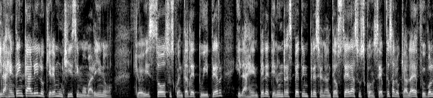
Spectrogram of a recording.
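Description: Lively in intonation, a man with an ordinary speaking voice speaks at a fairly quick pace with a fairly high pitch and very even loudness. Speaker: radio host. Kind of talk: casual chat.

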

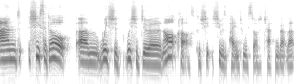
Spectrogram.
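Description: Her pitch medium, a woman speaks with very wide pitch swings. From London suburbs, England. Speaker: painter. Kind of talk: casual interview chat.

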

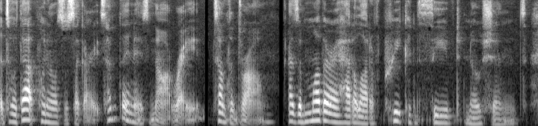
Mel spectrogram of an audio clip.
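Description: A woman with a dark, mellow tone and vocal fry speaks fairly quickly at a fairly low pitch, her pitch swinging very widely. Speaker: mother sharing her illness story. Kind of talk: personal testimony.

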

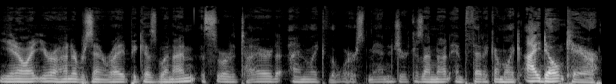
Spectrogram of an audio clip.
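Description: A man speaks at a very fast pace with hardly any pauses. His voice is somewhat breathy. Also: medium pitch for a man, fairly even intonation. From Canada. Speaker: podcast host. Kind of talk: casual interview chat.

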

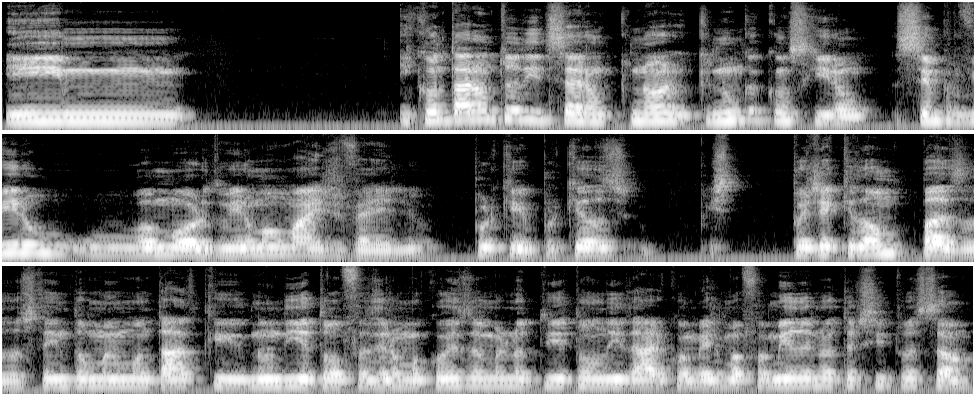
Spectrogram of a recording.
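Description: Here a man talks fairly quickly at a fairly high pitch, in a normal speaking voice. His intonation stays fairly even. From Portugal, Coimbra. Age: 20s. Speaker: church member and designer. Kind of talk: casual interview chat.

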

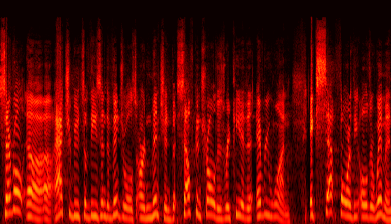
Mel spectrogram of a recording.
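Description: Lively in intonation, a man talks at a fairly quick pace with a high pitch. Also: very clean recording, silent background. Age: 50s. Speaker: pastor. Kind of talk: sermon.

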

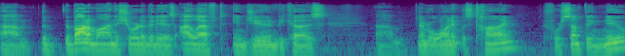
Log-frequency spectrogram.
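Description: With a Midwestern American accent, a man speaks at a fairly slow pace in a very deep, low pitch with ordinary pitch variation. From Kansas (south central, small town). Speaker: podcast host, former teacher turned real estate agent. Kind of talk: solo podcast monologue. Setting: home office. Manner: casual with frequent fillers (um, kinda).

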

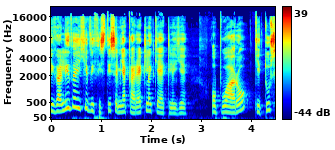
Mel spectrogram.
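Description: A passage is being read aloud. It comes across in a natural voice.

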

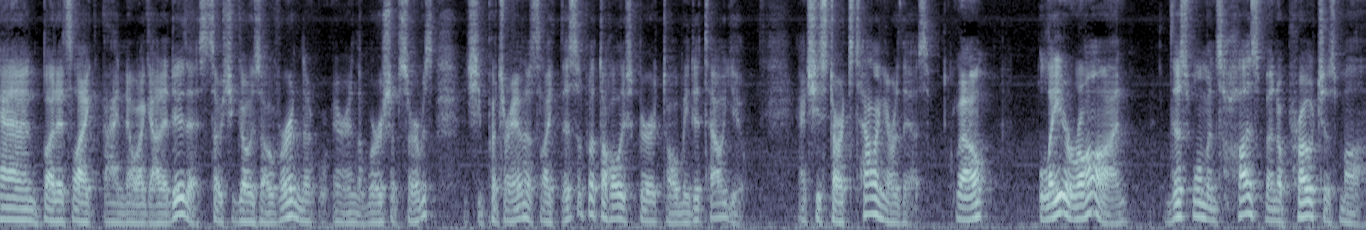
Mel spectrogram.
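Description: A somewhat breathy man speaks at a fairly quick pace, his fairly low pitch making very wide swings. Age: 50s. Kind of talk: casual chat.

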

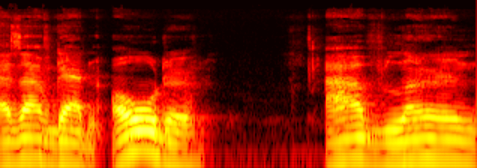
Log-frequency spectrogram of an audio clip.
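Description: A man speaks very slowly in a Southern US accent, with a fairly low pitch and a dark, mellow tone. His intonation stays fairly even. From US South. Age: 30s. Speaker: podcast host. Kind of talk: casual solo podcast monologue.

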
